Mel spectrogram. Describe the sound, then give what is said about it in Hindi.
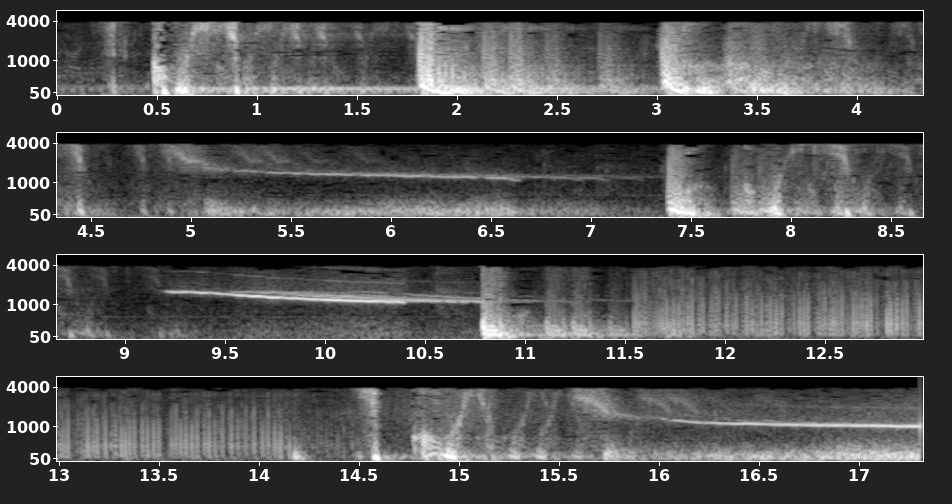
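Fireworks and firecrackers go off in the sky in a series of loud, sharp bangs, with a few whistling rockets gliding downward in pitch between the blasts, crackling echoes trailing after. “फिर आकाश में आतिशबाजी चलती है, बम पटाखे।”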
